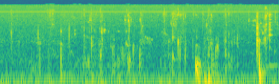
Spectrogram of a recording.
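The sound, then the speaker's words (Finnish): Soft gulps of someone drinking from a bottle, quiet wet mouth sounds with two fuller, more distinct swallows standing out near the end. “Näitkö, että join? Vielä muutama nielaus, koska on tämä ensimmäinen ja viimeinen kerta.”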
